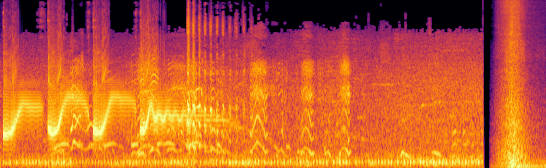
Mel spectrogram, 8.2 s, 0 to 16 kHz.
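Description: A cartoon "boing" sound effect, a rising sweep played four times in quick succession about 0.7 s apart, over voices. Near the end a short whoosh leads into the channel's logo sting.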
